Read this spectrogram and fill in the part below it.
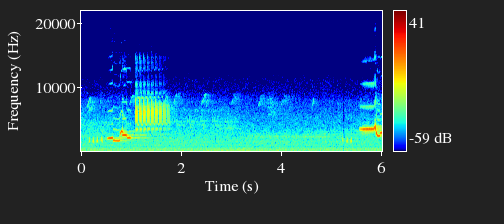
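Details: Near Havre de Grace, Maryland, a Wood Thrush sings by Herring Run stream: brief soft notes, a clear fluty phrase, a high buzzy trill, a pause, then another song begins, reverberating off the steep wooded valley.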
